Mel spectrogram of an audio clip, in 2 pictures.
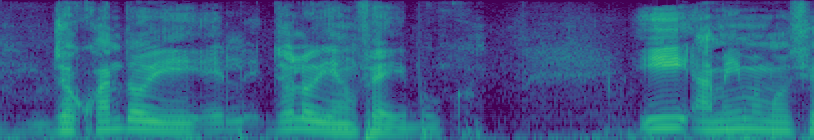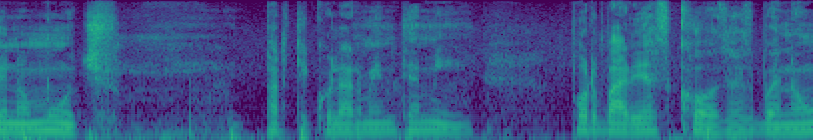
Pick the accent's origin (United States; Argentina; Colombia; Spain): Colombia; Medellín, Antioquia; particularmente nosotros que somos de Medellín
